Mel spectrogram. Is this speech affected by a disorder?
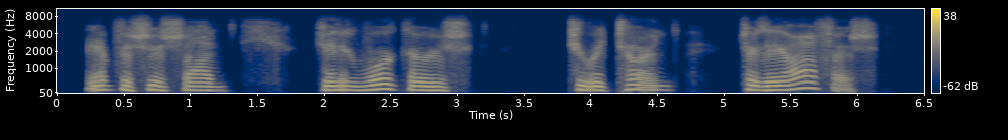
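Yes: spinal muscular atrophy, congenital.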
